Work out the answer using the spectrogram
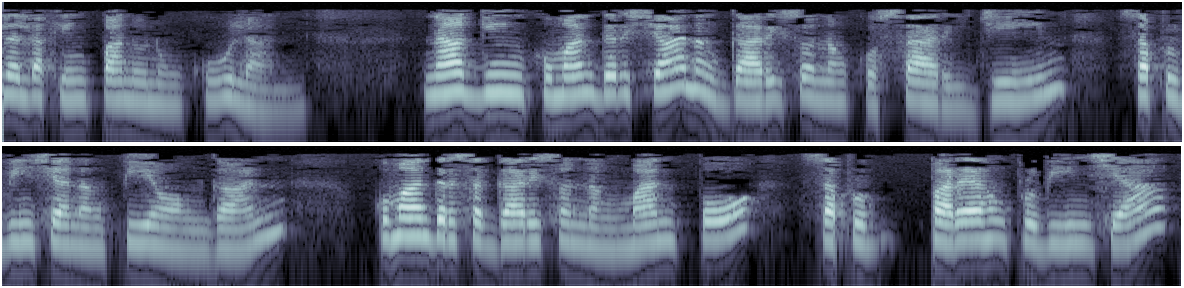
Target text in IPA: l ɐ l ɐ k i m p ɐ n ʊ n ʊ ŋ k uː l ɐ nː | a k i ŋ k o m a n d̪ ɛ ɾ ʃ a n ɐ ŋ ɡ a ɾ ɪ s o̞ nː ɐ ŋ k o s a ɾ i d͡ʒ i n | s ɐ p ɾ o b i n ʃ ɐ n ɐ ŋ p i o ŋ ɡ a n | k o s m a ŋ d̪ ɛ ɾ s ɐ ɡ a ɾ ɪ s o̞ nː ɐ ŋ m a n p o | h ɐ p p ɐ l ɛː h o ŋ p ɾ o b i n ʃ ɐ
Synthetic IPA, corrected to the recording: l ɐ l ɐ k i ŋ p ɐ n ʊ n ʊ ŋ k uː l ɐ nː | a ɡ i ŋ k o m a n d̪ ɛ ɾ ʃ a n ɐ ŋ ɡ a ɾ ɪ s o̞ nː ɐ ŋ k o s a ɾ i d͡ʒ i n | s ɐ p ɾ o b i n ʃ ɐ n ɐ ŋ p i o ŋ ɡ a n | k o m a n d̪ ɛ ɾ s ɐ ɡ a ɾ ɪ s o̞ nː ɐ ŋ m a n p o | s ɐ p p ɐ ɾ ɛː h o ŋ p ɾ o b i n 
